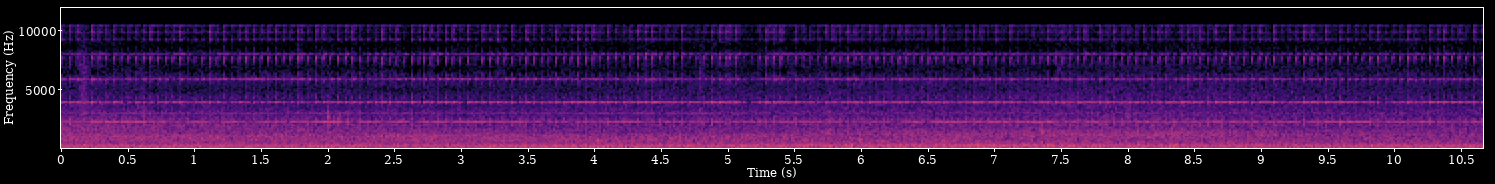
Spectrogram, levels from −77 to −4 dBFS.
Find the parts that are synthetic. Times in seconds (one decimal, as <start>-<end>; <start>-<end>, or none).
5.0-8.5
